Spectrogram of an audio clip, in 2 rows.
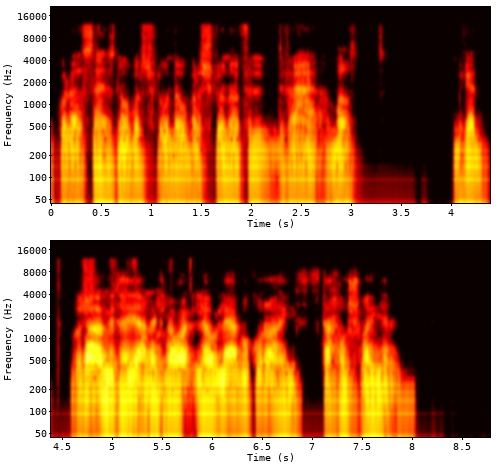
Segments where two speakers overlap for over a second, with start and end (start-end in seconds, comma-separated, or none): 4.6-5.8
